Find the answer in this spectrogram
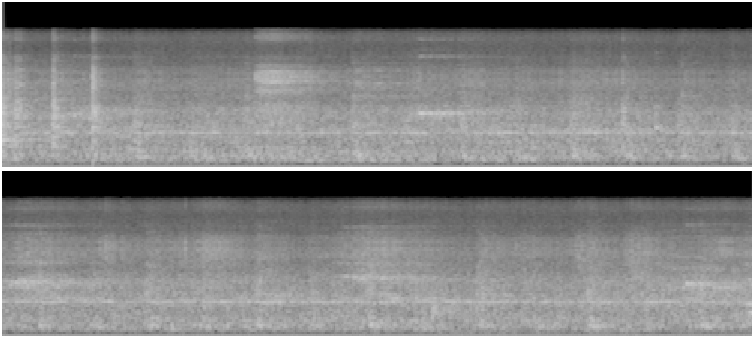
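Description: Steady rushing background noise with a faint constant tone running through it. A few sharp clicks come right at the start.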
